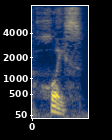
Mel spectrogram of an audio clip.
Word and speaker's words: Royce: look at as an age so it's actually pronounced hoist as though it was a chai yce it's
